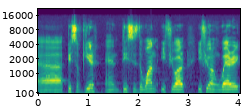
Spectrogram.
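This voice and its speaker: A man's bright, sharp voice at medium pitch, with a non-native accent and a moderate pace. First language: not English. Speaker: gaming channel host. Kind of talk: tutorial. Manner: halting, many fillers.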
